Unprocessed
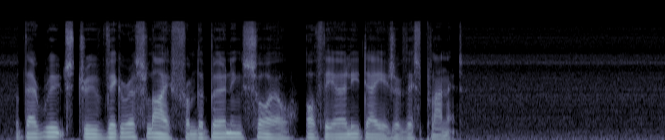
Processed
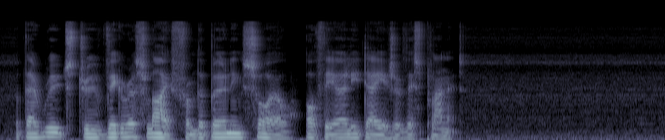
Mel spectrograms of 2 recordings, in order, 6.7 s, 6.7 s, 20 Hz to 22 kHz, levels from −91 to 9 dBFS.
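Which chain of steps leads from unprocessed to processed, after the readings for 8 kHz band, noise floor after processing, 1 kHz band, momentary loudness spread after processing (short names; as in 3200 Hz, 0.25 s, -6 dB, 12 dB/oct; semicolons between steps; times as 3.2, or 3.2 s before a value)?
+1.0 dB, -60 dBFS, +1.0 dB, 9 LU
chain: flutter echo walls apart 4.5 m, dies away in 0.2 s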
